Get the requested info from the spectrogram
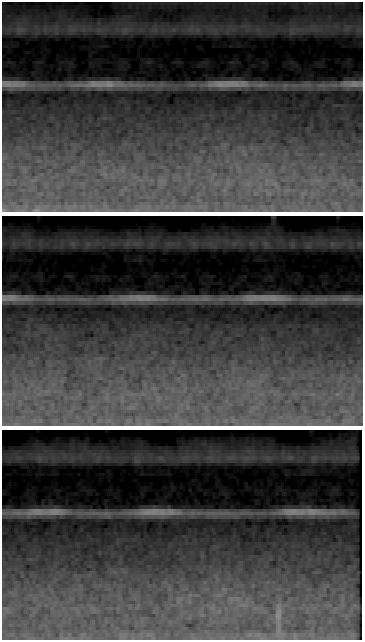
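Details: Crickets chirping through a southern Crimean night as a breeze blows; an unbroken thin high trill with gently recurring louder stretches every couple of seconds above a steady wash of wind noise.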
